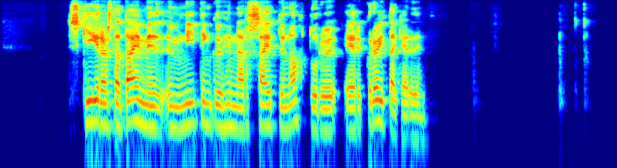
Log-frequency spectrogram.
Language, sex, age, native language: Icelandic, male, 30-39, Icelandic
